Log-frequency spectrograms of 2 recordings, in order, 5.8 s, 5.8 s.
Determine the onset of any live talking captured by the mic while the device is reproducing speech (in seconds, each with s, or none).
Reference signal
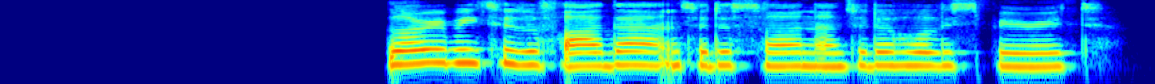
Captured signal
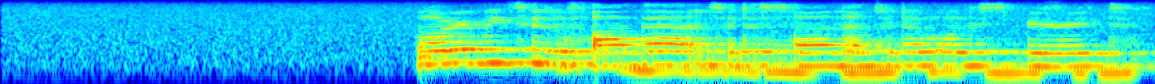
2.8 s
